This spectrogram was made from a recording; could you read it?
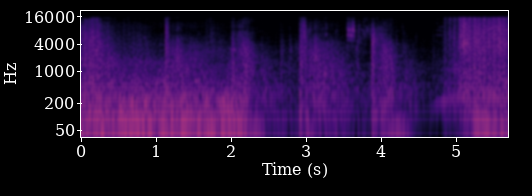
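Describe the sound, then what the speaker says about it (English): Several sharp gunshots crack in a neighborhood during a drive-by, spaced roughly a second apart over a continuous noisy background, loud but not right up close. "Gunfire."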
